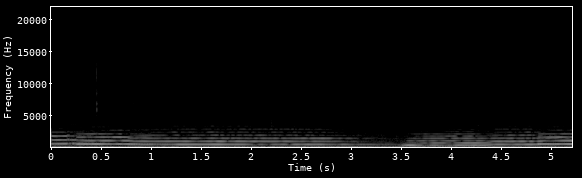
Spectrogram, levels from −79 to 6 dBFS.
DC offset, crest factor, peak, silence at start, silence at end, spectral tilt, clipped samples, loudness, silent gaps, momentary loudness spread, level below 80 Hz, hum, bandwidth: under 0.1%; 14 dB; -30 dBFS; 0 s; 0 s; -7.5 dB/octave; under 0.1%; -44 LUFS; none; 8 LU; -50 dBFS; none; 12 kHz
